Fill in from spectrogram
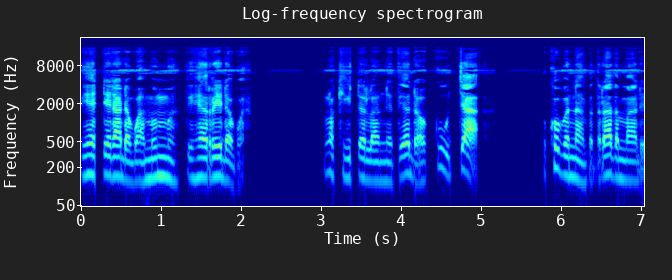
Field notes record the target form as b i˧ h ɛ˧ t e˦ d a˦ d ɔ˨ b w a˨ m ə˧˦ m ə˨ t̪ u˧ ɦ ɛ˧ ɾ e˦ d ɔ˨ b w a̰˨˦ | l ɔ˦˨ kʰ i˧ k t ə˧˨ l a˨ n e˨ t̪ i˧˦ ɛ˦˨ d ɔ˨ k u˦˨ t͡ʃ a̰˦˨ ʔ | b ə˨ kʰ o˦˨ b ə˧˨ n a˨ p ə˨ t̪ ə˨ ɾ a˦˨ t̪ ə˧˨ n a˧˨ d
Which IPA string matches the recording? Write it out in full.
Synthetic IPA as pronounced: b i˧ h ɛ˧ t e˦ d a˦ d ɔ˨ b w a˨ m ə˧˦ m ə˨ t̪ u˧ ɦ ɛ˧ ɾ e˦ d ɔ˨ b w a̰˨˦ | l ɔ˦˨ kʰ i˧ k t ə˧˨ l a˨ n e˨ t̪ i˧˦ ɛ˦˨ d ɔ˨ k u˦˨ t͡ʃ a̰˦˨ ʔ | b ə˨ kʰ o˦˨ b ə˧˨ n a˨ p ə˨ t̪ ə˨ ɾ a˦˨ t̪ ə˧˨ m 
